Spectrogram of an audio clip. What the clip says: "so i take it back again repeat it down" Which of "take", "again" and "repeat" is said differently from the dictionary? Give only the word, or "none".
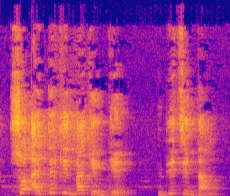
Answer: repeat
